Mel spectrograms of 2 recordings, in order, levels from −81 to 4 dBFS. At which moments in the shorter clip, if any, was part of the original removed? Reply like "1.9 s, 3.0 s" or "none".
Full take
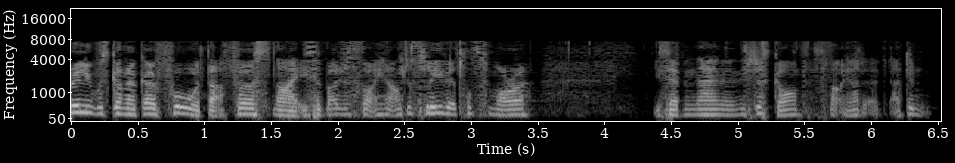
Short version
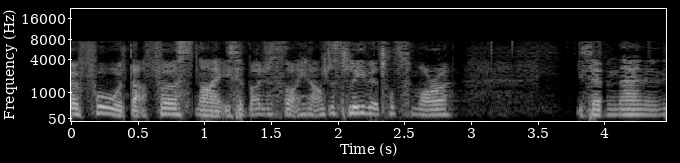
none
